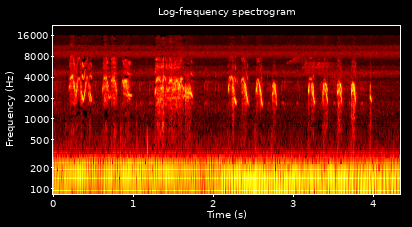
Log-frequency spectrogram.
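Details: Kingfisher chick being given lots of food, uttering quick series of short, sharp, rasping notes in clusters of three or four, repeated steadily, over a steady low engine-like hum.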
